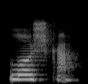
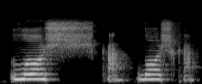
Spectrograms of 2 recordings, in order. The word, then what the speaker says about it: ложка: After, ложка, not ложка.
